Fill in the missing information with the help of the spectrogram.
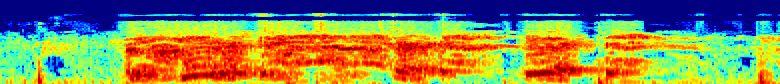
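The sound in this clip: A voice imitates an old man's hacking cough in a loud, raspy, strained burst, then a few shorter harsh coughs.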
